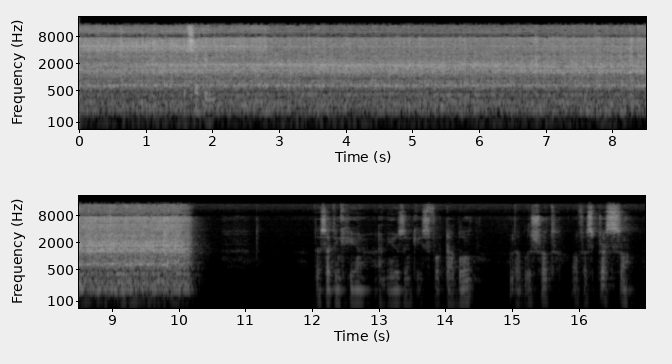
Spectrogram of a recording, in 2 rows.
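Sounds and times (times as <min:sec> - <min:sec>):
coffee grinder motor: 0:00.0 - 0:10.3.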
